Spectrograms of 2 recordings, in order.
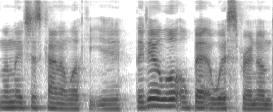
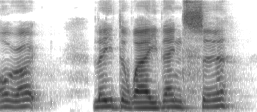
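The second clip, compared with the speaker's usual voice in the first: orc character voice with put-on human politeness; 2 semitones higher, 5 dB louder than usual. Voicing orcs who curtsy and tell the player to lead: voicing an orc. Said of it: "they do kinda like a fake human curtsy and it's like".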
